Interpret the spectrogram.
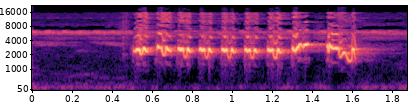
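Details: Sooty-headed bulbul song used as a booster sound for caged birds: a fast, even trill of about a dozen bright notes, ending in a short descending twitter. A steady thin high whine runs underneath.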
